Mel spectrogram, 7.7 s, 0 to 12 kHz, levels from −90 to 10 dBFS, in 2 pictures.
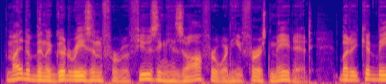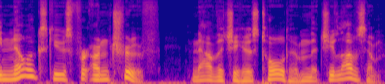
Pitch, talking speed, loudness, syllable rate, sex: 120 Hz, 265 wpm, -18 LUFS, 5.9 syllables/s, male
